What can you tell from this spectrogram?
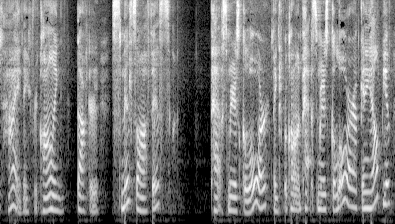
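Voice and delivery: put-on professional phone voice; receptionist. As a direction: answer the office line properly. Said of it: "They be like".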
